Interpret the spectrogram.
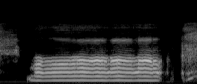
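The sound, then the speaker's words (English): A person imitates the sound of a bagpipe they could not get to play properly, with one strained, nasal, droning tone held steadily for over a second, fairly loud, followed by a brief breath. “Were you successful in playing the bagpipe? No, though?”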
